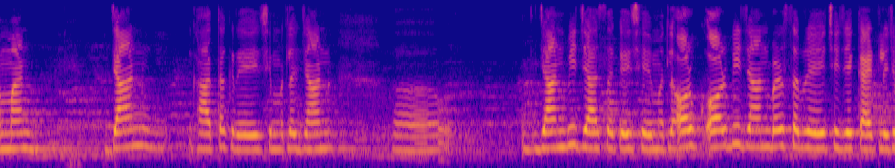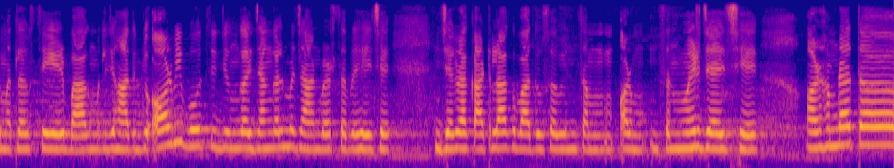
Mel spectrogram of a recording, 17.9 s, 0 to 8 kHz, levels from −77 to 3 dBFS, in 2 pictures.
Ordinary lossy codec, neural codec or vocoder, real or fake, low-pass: none; none; real; 7.2 kHz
